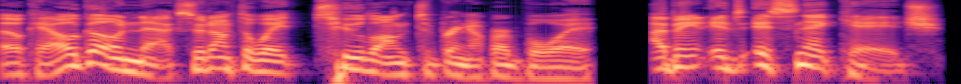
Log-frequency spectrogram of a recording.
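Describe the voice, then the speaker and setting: Male podcast host, bright and forward, enthusiastic informal movie talk, close dry sound. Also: medium pitch, big pitch swings, a little fast, dry recording. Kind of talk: casual film review chat.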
